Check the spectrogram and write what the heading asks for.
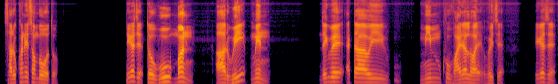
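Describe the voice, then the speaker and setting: A man's voice: high-pitched, pushed and bright, clear, resonant tone, dry recording, clean studio sound. A man with a Bengali accent teaching a grammar lesson to a class, often stopping to check that students follow. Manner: frequent check-ins with students.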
